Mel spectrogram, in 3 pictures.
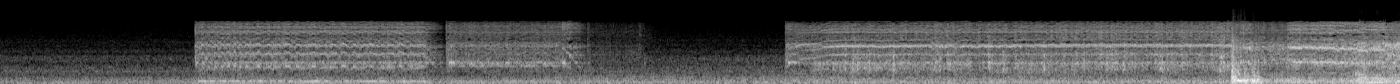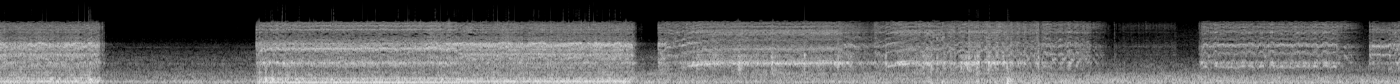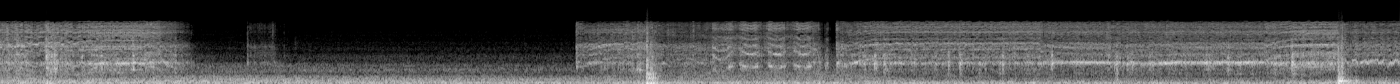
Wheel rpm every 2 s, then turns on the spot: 20, 180, 170, 30, 230, 260, 200, 110, 110, 190, 190, 190, 130, 200, 220, 10, 10, 130, 150, 190, 180.
6-8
